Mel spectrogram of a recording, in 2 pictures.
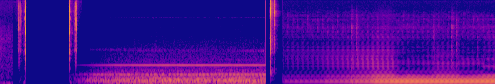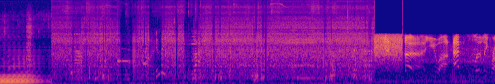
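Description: A radio crackles through static: sharp clicks, a steady humming tone, then a loud roaring hiss that swells and cuts off, followed by fizzy, garbled broadcast noise that keeps shifting.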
